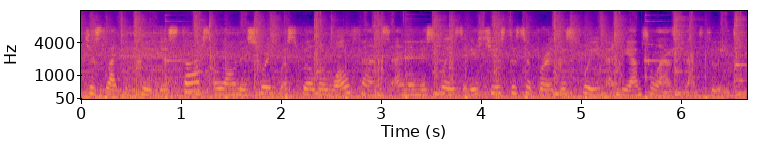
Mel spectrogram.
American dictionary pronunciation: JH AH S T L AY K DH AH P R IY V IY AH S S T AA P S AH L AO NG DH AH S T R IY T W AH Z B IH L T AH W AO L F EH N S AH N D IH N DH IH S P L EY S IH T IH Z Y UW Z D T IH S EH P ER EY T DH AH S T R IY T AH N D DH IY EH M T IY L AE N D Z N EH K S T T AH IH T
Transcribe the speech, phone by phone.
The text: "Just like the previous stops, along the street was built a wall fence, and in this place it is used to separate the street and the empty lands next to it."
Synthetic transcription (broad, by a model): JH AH S T L AY K DH AH P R IY V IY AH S S T AA P S AH L AO NG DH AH S T R IY T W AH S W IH L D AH W AO L F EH N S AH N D IH N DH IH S P L EY S IH T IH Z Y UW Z T IH S EH P ER EY T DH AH S T R IY T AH N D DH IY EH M S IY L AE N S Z N EH K S T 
